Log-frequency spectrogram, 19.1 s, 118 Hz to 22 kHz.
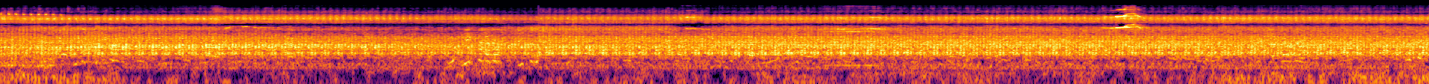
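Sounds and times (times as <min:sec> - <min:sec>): crane engine running: 0:00.0 - 0:19.0
high squeak: 0:02.9 - 0:03.6, 0:09.1 - 0:09.5, 0:14.7 - 0:15.4.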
